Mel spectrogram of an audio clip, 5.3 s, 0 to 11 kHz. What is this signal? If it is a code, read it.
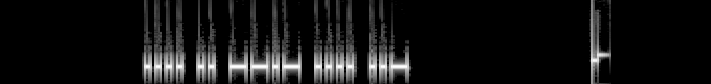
Morse code, heard as a keyed tone, about 30 wpm, 700 Hz. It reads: HIQHU
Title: Code Groups - 5 Letters - 30wpm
